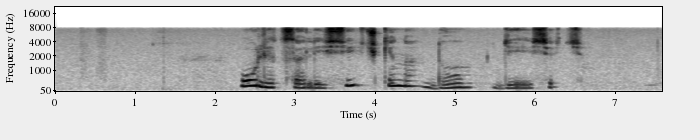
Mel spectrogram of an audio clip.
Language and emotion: Russian, sad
